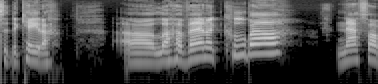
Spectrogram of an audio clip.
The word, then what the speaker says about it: Decatur: mom has limited relatives in decatur uh they pronounce it decatur uh la havana cuba nassau bahamas and those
